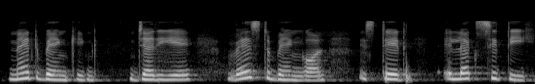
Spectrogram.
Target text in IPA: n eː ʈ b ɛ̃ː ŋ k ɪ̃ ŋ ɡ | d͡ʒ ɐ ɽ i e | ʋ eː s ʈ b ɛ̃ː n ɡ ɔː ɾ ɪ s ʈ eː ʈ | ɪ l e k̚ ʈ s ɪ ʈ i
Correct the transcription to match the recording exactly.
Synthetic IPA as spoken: n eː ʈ b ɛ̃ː ŋ k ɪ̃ ŋ ɡ | d͡ʒ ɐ ɾ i e | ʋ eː s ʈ b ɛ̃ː ŋ ɡ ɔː l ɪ s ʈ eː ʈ | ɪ l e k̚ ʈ s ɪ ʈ i

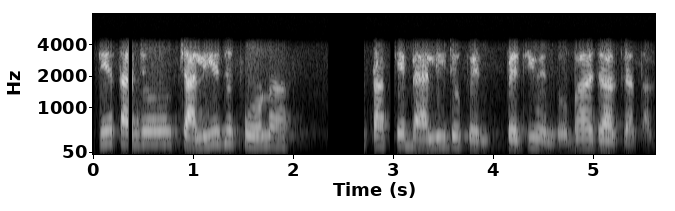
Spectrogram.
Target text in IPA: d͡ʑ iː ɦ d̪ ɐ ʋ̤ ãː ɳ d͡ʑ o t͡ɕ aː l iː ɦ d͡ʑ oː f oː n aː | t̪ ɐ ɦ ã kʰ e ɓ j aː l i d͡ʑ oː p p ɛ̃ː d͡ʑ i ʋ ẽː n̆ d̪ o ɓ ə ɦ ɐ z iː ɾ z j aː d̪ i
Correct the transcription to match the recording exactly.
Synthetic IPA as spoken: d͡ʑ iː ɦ t̪ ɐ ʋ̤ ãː ɲ d͡ʑ o t͡ɕ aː l iː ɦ d͡ʑ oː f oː n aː | t̪ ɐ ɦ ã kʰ e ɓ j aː l i d͡ʑ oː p p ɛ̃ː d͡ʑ i ʋ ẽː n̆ d̪ o ɓ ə ɦ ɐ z aː ɾ z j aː d̪ a

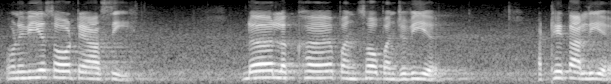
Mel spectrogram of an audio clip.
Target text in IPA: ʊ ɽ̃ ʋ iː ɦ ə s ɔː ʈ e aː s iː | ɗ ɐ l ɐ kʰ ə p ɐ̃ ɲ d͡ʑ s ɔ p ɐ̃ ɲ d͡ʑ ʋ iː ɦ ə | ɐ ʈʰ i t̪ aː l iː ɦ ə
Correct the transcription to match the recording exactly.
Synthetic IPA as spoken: ʊ ɽ̃ ʋ iː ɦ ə s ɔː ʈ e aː s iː | ɗ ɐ l ɐ kʰ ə p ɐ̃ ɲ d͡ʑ s ɔ p ɐ̃ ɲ d͡ʑ ʋ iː ɦ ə | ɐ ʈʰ e t̪ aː l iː ɦ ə

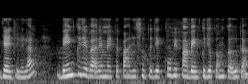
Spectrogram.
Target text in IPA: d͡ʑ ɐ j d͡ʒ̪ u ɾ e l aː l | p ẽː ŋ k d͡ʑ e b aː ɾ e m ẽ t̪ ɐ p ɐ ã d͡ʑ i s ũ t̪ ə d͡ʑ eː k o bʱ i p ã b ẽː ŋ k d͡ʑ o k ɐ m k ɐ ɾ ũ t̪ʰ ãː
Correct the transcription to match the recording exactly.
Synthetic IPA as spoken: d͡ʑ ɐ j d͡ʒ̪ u l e l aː l | b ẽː ŋ k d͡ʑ e b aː ɾ e m ẽ t̪ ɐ p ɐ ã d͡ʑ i s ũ t̪ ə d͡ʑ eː k o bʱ i p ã b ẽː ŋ k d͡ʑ o k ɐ m k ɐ ɾ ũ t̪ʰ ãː

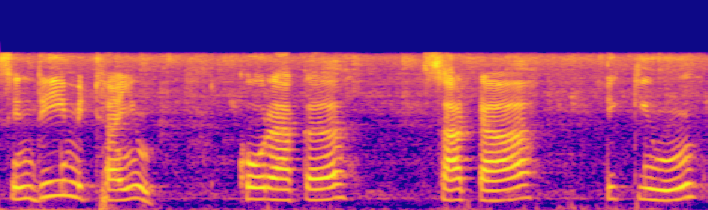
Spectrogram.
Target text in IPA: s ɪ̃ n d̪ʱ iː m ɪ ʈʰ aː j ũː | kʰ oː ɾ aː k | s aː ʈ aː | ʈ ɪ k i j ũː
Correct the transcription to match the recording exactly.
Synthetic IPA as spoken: s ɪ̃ n d̪ʱ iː m ɪ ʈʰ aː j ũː | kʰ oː ɾ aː k | s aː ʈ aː | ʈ ɪ k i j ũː

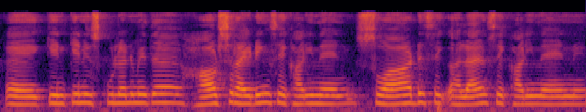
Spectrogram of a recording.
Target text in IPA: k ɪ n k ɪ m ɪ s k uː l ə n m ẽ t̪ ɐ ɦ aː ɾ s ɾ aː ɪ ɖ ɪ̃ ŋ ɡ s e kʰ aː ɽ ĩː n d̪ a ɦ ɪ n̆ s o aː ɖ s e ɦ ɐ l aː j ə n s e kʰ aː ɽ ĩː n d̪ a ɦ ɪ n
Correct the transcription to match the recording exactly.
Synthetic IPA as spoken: k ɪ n k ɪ n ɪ s k uː l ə n m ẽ t̪ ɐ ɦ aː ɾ s ɾ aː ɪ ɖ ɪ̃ ŋ ɡ s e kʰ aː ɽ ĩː n d̪ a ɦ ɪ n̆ s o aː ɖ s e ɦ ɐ l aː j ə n s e kʰ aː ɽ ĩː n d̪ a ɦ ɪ n

